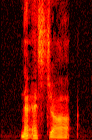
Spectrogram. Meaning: owl
- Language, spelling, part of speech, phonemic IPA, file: Navajo, néʼéshjaaʼ, noun, /nɛ́ʔɛ́ʃt͡ʃɑ̀ːʔ/, Nv-néʼéshjaaʼ.ogg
